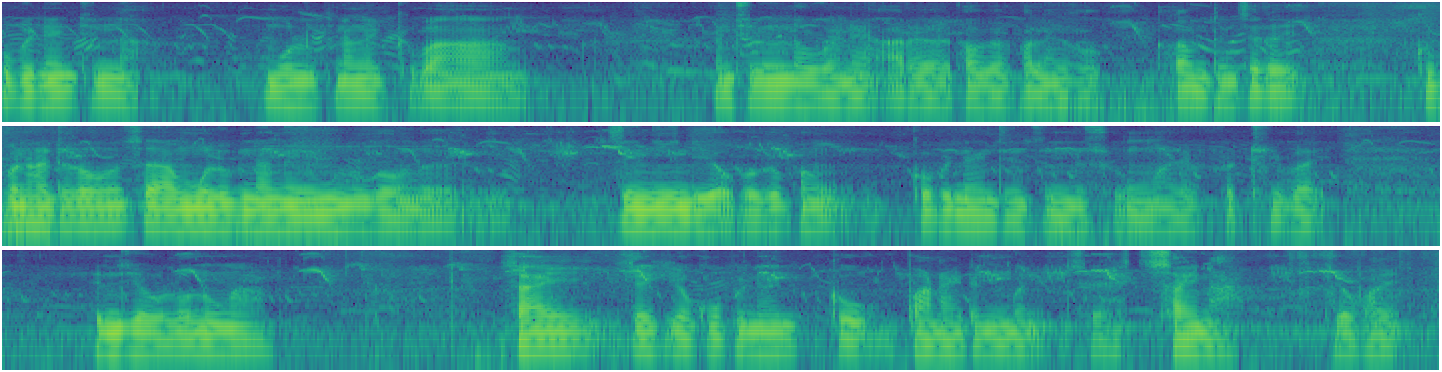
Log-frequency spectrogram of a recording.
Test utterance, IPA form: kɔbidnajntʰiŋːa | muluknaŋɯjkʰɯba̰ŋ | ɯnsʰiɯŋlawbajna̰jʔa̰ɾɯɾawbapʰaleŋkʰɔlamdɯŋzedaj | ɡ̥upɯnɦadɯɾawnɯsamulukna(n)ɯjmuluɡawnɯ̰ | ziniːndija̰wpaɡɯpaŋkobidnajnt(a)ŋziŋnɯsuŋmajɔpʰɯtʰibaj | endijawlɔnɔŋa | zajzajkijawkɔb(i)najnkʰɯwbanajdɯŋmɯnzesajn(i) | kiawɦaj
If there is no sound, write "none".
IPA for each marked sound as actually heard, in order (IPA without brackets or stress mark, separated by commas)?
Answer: ŋ, i, i, a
